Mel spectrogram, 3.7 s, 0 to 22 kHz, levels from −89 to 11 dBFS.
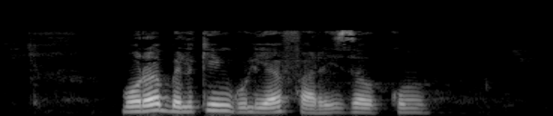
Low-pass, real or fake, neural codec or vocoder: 7.2 kHz; real; none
